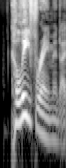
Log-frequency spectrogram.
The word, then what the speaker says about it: Kalif Raymond: Khalil Raymond or Kalif Raymond, Kalif Raymond, I apologize to Kalif Raymond and his family for mispronouncing his name there.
